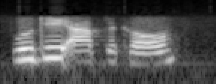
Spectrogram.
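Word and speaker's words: Fluegge: It's Flugi Optical. It's spelled F as in Frank, L-U-E-G-G-E, Flugi Optical.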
